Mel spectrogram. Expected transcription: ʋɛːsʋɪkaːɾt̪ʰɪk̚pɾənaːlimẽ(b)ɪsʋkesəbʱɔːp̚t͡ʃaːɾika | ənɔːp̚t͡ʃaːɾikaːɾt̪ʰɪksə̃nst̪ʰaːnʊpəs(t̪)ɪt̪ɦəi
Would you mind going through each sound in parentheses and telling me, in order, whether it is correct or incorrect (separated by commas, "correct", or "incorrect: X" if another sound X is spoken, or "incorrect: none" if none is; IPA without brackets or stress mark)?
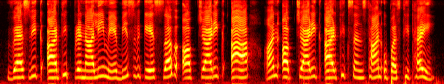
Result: correct, incorrect: t̪ʰ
